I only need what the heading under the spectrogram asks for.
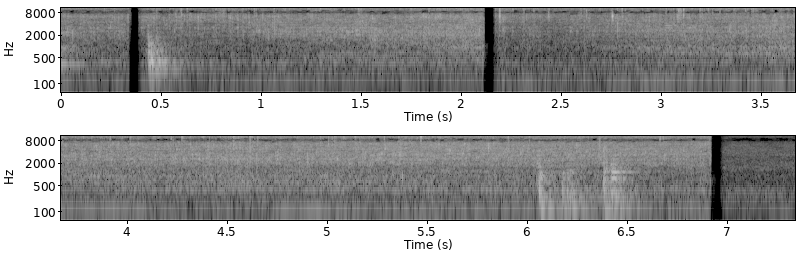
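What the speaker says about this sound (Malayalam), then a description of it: "ഇനി അങ്ങനെ നമ്മൾ മുറിച്ച് വെച്ച എല്ലാ പഴവും ഞാനിതാ നമ്മുടെ ഈ കൂട്ടിൽ മുക്കിയിട്ട് എണ്ണയിൽ ഇടുന്നുണ്ട്" Battered banana slices for beer pazhampori sizzle steadily in hot oil, a continuous bright frying hiss with a couple of brief clatters and splashes as pieces drop in, no talking.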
